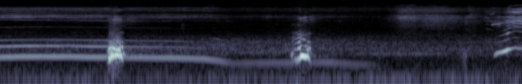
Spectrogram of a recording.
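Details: Australian Cattle Dog at a dog park howling after hearing distant coyotes, joined by its owner; a steady long tone that steps down and fades, broken by short sharp accents, then a brief rising note at the end.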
